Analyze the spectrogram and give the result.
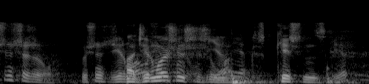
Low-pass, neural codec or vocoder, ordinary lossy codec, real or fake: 7.2 kHz; none; AAC, 48 kbps; real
